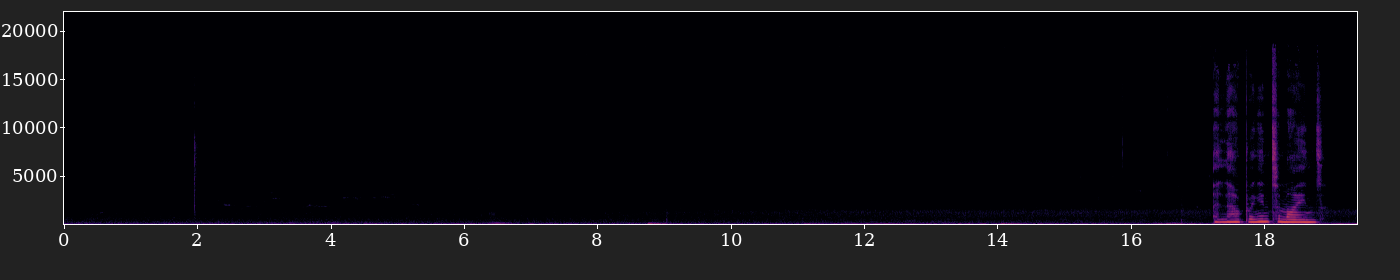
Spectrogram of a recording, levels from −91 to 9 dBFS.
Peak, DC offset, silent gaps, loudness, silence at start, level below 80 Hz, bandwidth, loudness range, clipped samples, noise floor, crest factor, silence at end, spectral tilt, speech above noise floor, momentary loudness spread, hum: -28 dBFS; under 0.1%; none; -42 LUFS; 6.5 s; -68 dBFS; 19 kHz; 10 LU; under 0.1%; -74 dBFS; 24 dB; 0 s; -4 dB/octave; 33 dB; 11 LU; none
